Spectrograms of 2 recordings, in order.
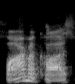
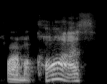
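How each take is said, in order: First: The stress is on the first syllable. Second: The stress is on the last syllable. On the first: It means poisoner, sorceress or magician. "When the accent's on the first syllable" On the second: It means one sacrificed as an atonement, a scapegoat. "When the accent's on the last syllable"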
